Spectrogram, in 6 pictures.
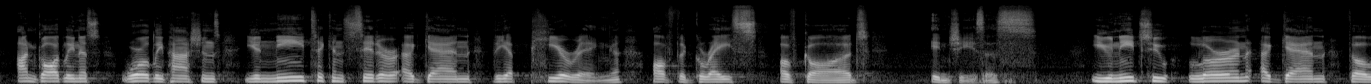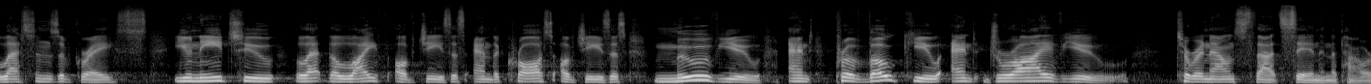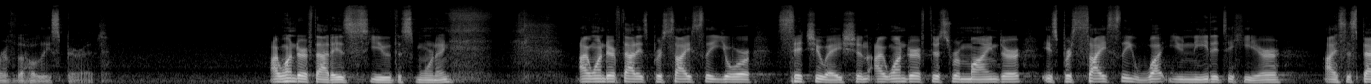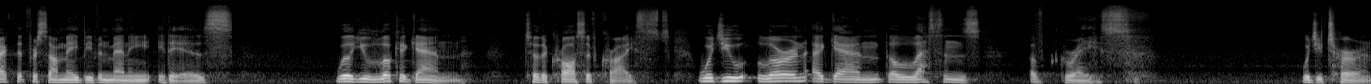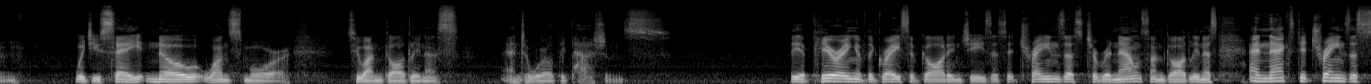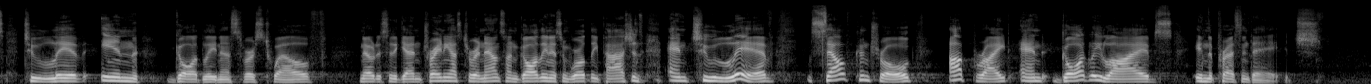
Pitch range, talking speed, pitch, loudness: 110-145 Hz, 130 wpm, 130 Hz, -22 LUFS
